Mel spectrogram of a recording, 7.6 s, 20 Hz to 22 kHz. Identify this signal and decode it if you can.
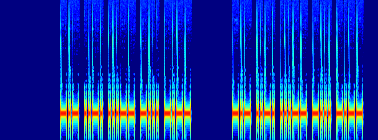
Morse code, heard as a keyed tone, about 32 wpm, 700 Hz. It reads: KF3BY KF3BY
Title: USA Call Signs - 5 Characters - Repeated 3x - 30wpm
